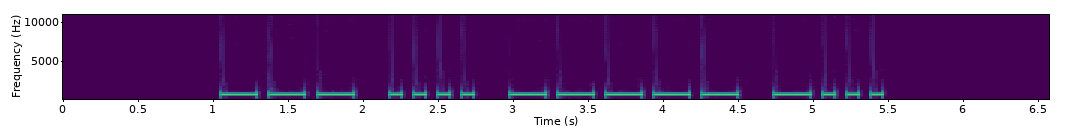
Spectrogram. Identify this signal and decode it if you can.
Morse code, heard as a keyed tone, about 15 wpm, 700 Hz. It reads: OH0B
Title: DXCC-100 Call Signs - 4 Characters - Repeated 3x - 15wpm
